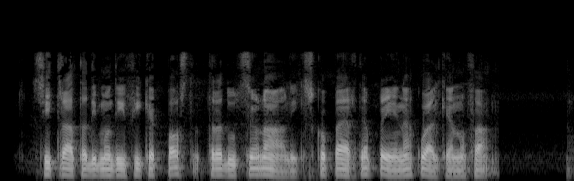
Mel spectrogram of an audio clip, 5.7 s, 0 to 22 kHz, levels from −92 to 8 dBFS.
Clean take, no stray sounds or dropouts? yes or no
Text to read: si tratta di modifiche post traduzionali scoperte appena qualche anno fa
yes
